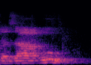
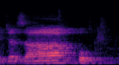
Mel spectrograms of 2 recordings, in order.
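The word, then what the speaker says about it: جزاء: Waw should not be pronounced. Okay? So don't pronounce jaza'u. Okay? It's, the sound of hamza should come out only, jaza'u. If you stretch this, it will become the sound of waw.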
